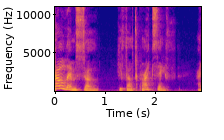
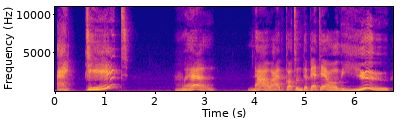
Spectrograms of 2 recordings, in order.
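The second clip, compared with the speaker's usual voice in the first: gloating rooster; 5 dB louder than usual. A narrator's reading.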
